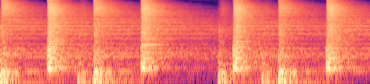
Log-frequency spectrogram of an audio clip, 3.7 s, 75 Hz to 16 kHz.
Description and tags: Rock beat loop 17 - pop shuffle
A simple little popping beat. Ride.
Recorded using a SONY condenser mic and an iRiver H340.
